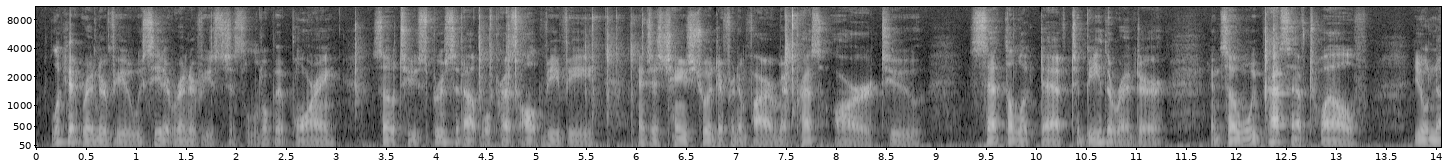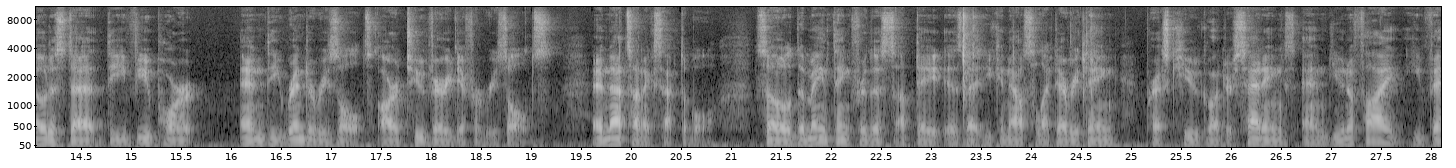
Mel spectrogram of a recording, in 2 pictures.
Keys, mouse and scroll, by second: 2.0 click, 4.4 alt+v, 5.4 typing, 7.4 r, 10.4 click, 12.3 F12, 14.1-14.5 scroll down 1, 14.5-16.6 scroll up 1, 17.4 click, 18.9 click, 19.6-21.7 scroll up 1, 23.3 a, 26.6 q.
